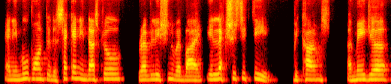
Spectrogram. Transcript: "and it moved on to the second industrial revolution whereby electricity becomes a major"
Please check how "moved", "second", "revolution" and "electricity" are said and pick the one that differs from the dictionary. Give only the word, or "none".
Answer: moved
